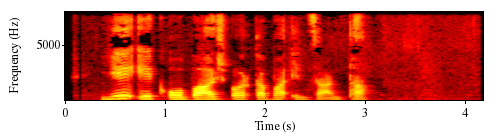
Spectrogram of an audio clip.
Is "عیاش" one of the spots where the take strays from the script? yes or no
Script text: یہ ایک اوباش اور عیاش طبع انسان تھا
yes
